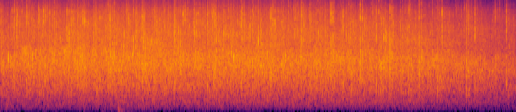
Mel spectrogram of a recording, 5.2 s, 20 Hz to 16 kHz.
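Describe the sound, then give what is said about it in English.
A crowd applauds steadily after a speaker announces they are expecting a baby girl in about 3 to 4 weeks, a dense, loud wash of many hands clapping that holds for several seconds before tapering slightly at the end, with no voices standing out. “Don't clap yet.”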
